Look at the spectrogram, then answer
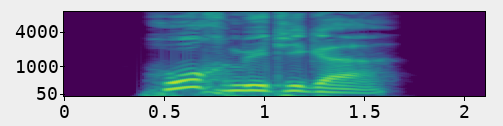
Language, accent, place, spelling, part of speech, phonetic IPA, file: German, Germany, Berlin, hochmütiger, adjective, [ˈhoːxˌmyːtɪɡɐ], De-hochmütiger.ogg
- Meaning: 1. comparative degree of hochmütig 2. inflection of hochmütig: strong/mixed nominative masculine singular 3. inflection of hochmütig: strong genitive/dative feminine singular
